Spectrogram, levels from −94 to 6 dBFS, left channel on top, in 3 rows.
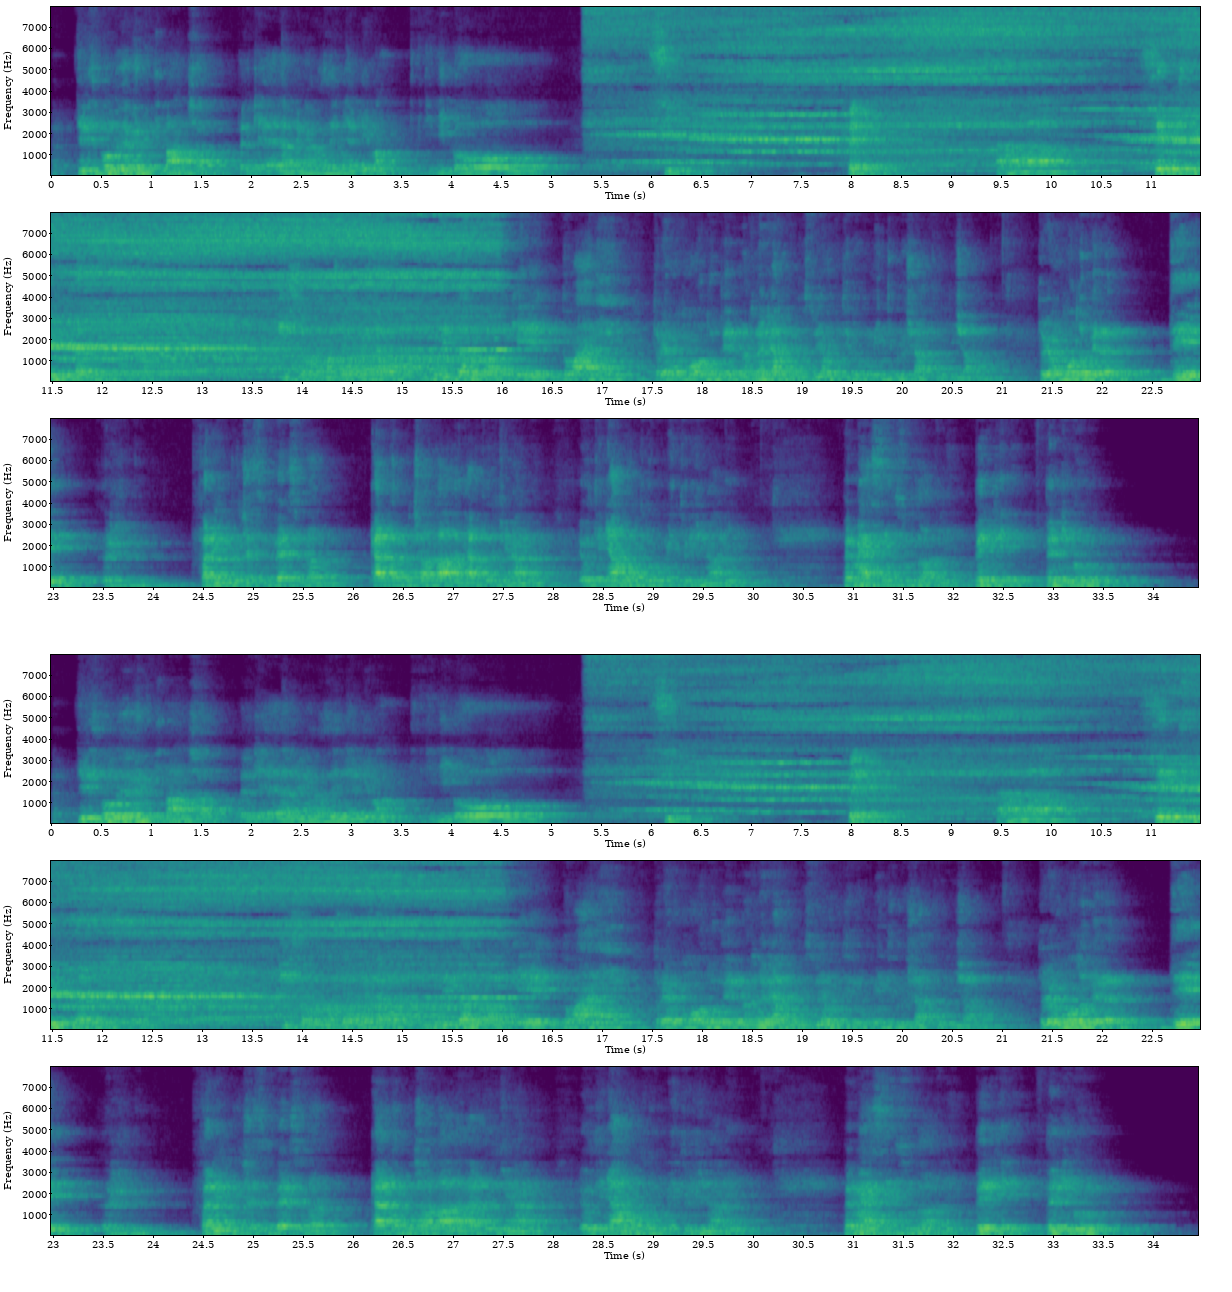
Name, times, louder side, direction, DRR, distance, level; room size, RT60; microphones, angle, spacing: voice 1, 0.3-3.4 3.7-5.0 6.0-6.4 8.0-8.3 8.7-8.8 9.4-10.3 10.9-12.6 13.7-22.2 22.5-23.1 23.4-24.1 24.4-25.8 26.2-29.9 30.2-32.6 32.9-33.4, equal, 50° left, -5 dB, 1.8 m, -26 dB
sound 1, 5.3-16.0, left 2 dB, 80° left, 1.3 m, -27 dB
6.9 x 4.6 x 3.4 m, 1.4 s
head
